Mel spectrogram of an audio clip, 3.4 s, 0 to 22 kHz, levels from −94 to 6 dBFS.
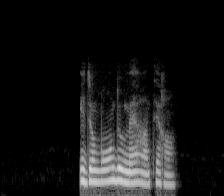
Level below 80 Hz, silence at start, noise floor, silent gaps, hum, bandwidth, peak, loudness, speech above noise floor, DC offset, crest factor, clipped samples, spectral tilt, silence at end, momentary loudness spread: -66 dBFS; 1.2 s; -86 dBFS; none; none; 5.8 kHz; -6 dBFS; -20 LUFS; 67 dB; under 0.1%; 18 dB; under 0.1%; -9 dB/octave; 0.75 s; 12 LU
